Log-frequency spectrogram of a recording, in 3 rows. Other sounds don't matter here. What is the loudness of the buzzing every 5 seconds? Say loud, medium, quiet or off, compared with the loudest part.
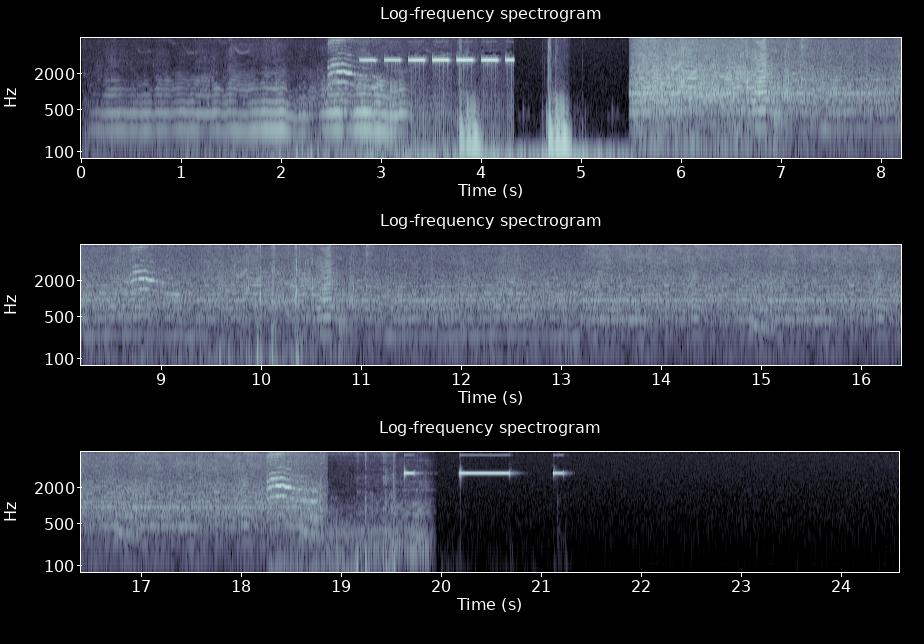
loud, loud, medium, medium, off.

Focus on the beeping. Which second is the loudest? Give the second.
4 s.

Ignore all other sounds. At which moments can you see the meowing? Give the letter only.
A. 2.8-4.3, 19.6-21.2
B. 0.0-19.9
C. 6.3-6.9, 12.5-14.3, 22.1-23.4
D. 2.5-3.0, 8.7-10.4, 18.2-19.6
D.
